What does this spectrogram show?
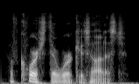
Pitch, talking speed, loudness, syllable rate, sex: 90 Hz, 260 wpm, -19 LUFS, 7.1 syllables/s, male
